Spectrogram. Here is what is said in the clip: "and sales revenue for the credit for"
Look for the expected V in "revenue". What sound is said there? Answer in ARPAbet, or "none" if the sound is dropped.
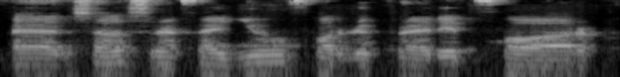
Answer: F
